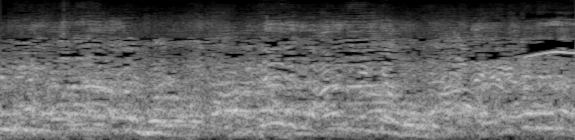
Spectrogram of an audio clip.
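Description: A crowd of many voices talking and calling over one another, steady and fairly loud.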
